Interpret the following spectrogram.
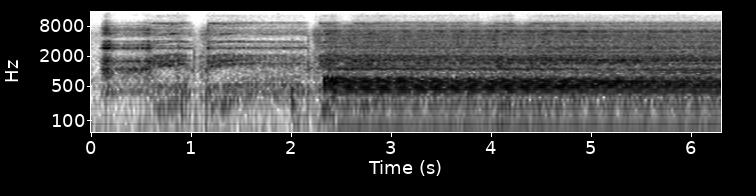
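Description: Small air compressor's electric motor kicking on about two seconds in and then running steadily with a whine, while it supplies the air for an engine converted to run on compressed air. A softer hiss of air comes before it.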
